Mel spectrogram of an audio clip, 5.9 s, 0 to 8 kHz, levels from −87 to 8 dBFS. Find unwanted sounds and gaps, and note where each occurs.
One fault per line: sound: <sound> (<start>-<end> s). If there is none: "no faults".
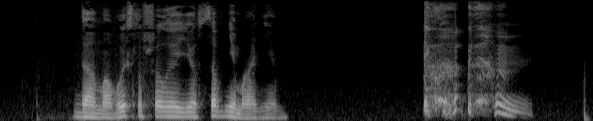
sound: cough (4.2-5.3 s)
